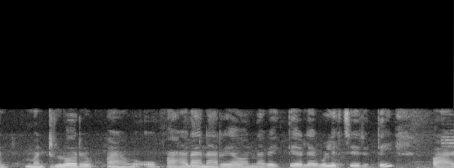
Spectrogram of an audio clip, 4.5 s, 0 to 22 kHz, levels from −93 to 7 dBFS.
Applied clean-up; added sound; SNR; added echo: none; none; none; none.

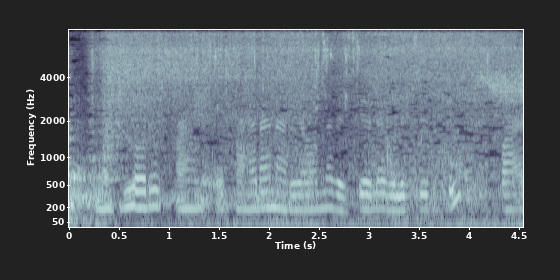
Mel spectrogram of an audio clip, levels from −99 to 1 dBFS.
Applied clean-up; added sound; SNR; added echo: none; Toilet flush; -2 dB; none.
